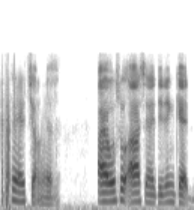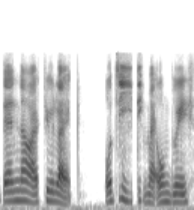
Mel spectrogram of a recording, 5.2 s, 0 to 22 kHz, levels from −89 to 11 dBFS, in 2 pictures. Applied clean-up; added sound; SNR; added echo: neural diffusion model UNIVERSE++.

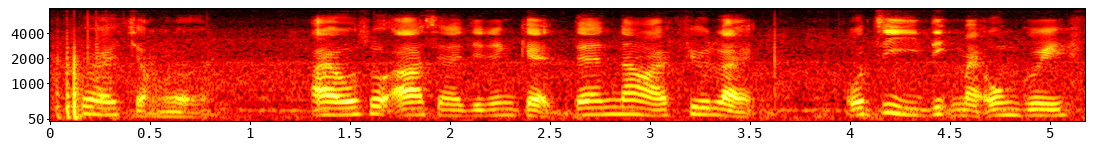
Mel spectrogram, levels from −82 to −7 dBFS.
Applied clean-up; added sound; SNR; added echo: none; Crackle; 14 dB; none.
